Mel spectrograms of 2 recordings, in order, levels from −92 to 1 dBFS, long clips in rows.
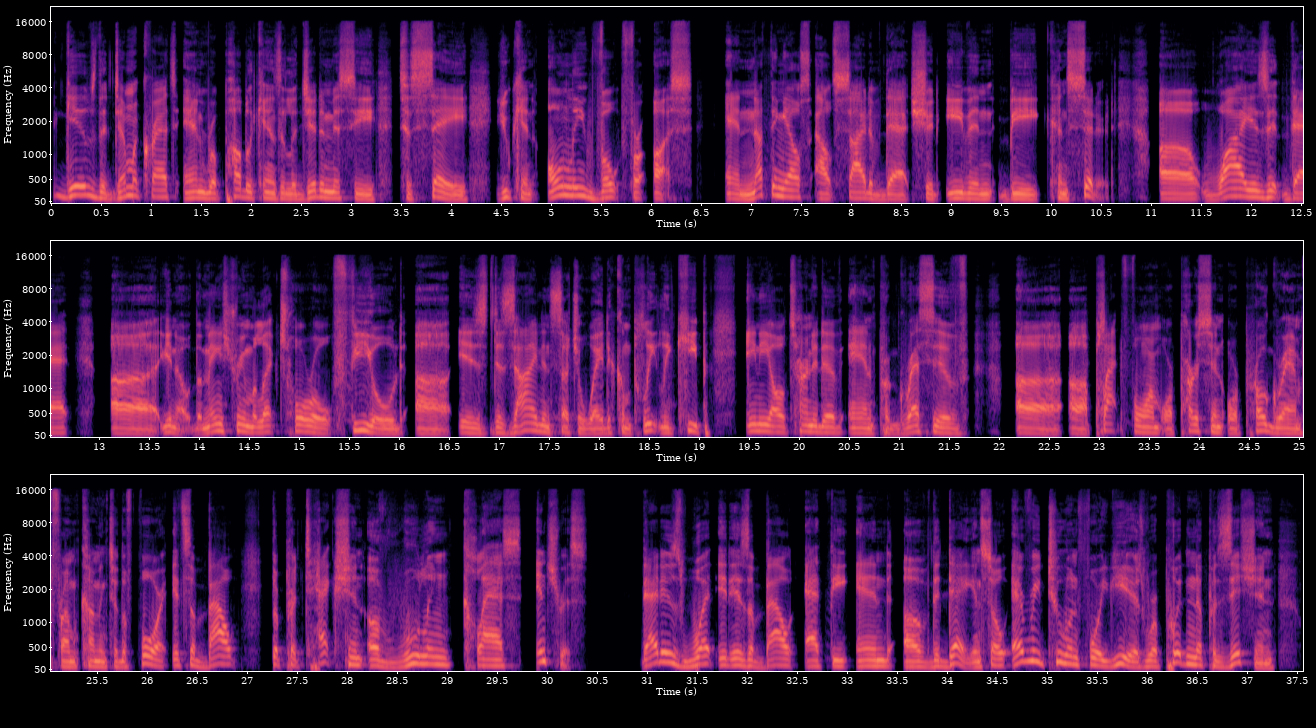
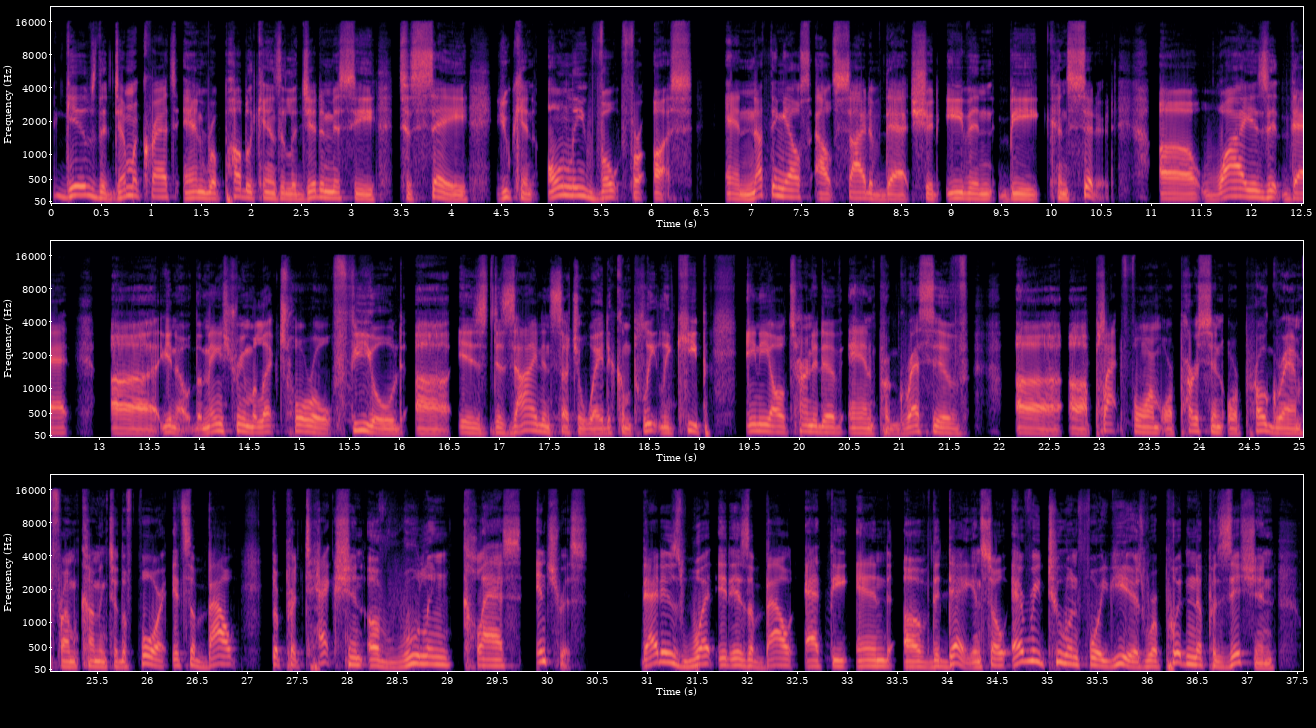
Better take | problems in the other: neither | none

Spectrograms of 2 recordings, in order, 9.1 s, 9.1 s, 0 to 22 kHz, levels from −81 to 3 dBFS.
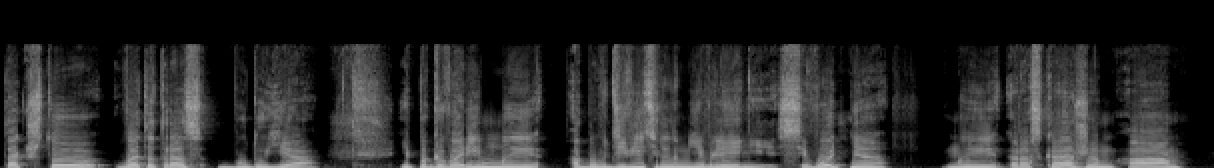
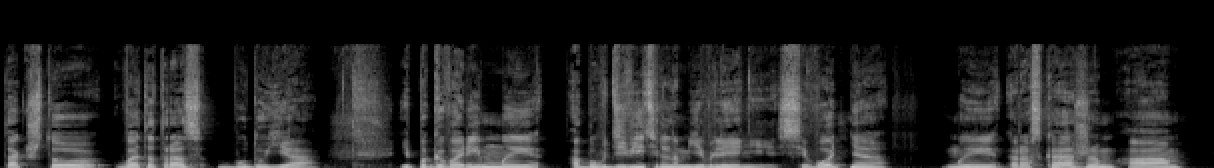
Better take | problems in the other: second | distortion; slight; 10 dB below the speech

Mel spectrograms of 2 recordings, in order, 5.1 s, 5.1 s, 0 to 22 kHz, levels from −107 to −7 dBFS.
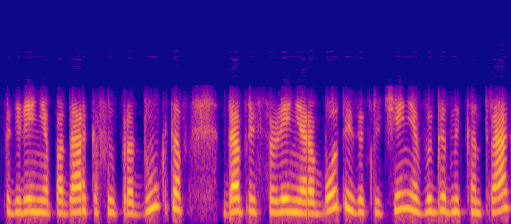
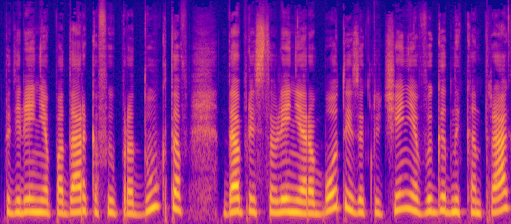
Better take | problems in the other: second | phone-call audio; poor line; nothing above 3 kHz

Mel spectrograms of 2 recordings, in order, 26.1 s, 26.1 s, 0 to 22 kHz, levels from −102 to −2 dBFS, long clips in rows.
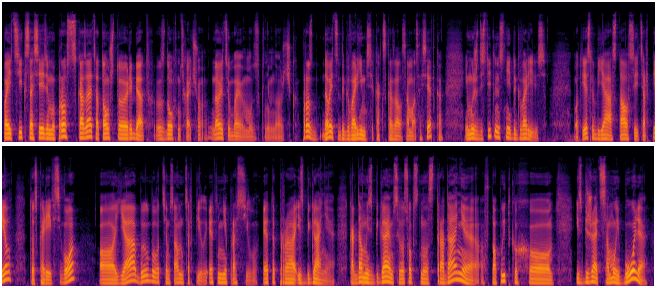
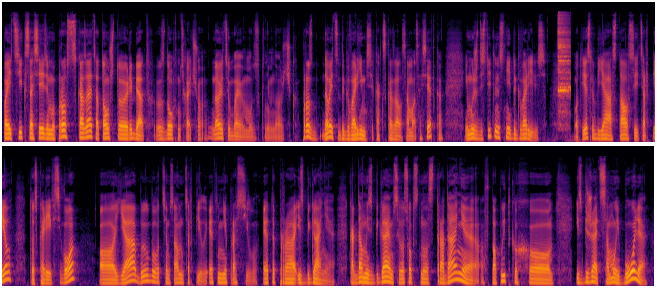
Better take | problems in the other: first | clattering dishes; loud; at 11 s; peak 2 dB above the speech

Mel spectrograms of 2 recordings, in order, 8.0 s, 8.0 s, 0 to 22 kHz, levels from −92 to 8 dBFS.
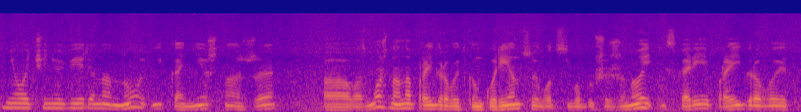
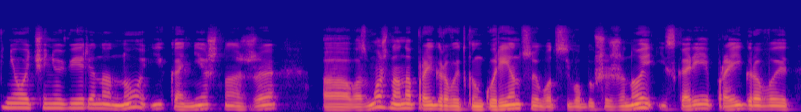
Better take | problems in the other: second | hiss; noticeable; throughout; 15 dB below the speech

